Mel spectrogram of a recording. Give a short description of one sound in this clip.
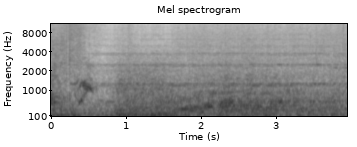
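A lightsaber hums low and steady.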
